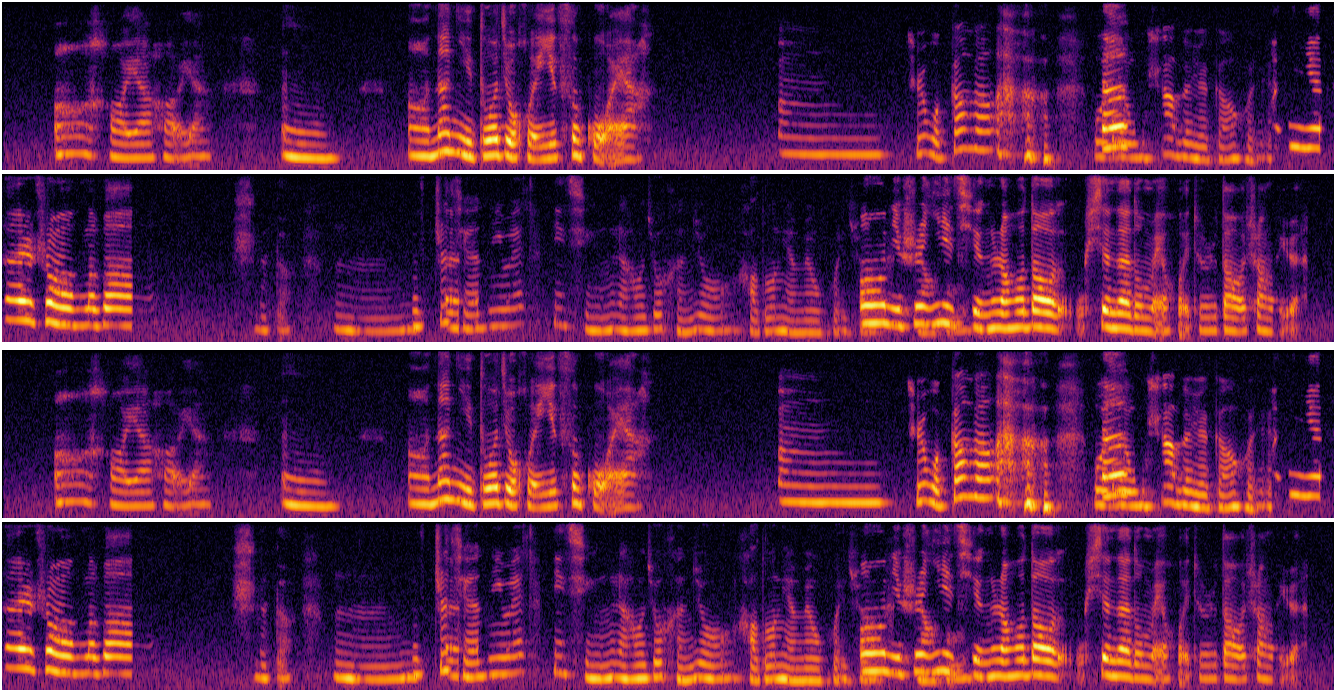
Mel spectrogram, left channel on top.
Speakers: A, on the left; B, on the right.
A: 哦，好呀好呀，嗯哦，那你多久回一次国呀？
B: 嗯，其实我刚刚，<laughs> 我我上个月刚回，
A: 啊，你也太爽了吧！
B: 是的，嗯，
A: <laughs>
B: 之前因为疫情，
A: 对
B: 然后就很久好多年没有回去了，
A: 哦，你是疫情，
B: 然后
A: 然后到现在都没回，就是到上个月。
